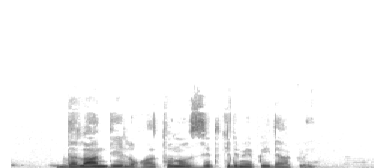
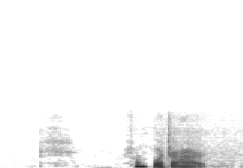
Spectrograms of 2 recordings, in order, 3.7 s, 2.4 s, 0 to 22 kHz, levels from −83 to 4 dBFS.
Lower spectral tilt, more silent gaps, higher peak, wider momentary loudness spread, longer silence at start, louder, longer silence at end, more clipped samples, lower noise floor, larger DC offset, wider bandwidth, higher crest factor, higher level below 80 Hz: second, -7 dB/octave vs -9 dB/octave; neither; about the same, -4 dBFS vs -4 dBFS; first, 17 LU vs 12 LU; second, 0.55 s vs 1.35 s; second, -22 LUFS vs -18 LUFS; first, 0.6 s vs 0.4 s; neither; about the same, -63 dBFS vs -63 dBFS; neither; first, 9.4 kHz vs 6.6 kHz; about the same, 20 dB vs 18 dB; first, -58 dBFS vs -64 dBFS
